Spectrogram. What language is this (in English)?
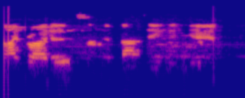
Pashto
